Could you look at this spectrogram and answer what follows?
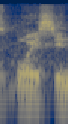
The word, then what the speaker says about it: Boise: If I remember right, I had to teach you that it was Boise, not Boise. – Yep. That is somewhat true. – Yeah. Well, I grew up much closer to Boise than you did.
